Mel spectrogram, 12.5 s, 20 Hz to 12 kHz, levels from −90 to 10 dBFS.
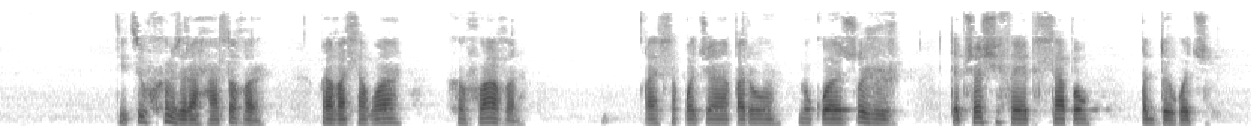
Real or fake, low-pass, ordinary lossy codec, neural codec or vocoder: real; 10.8 kHz; MP3, 32 kbps; none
